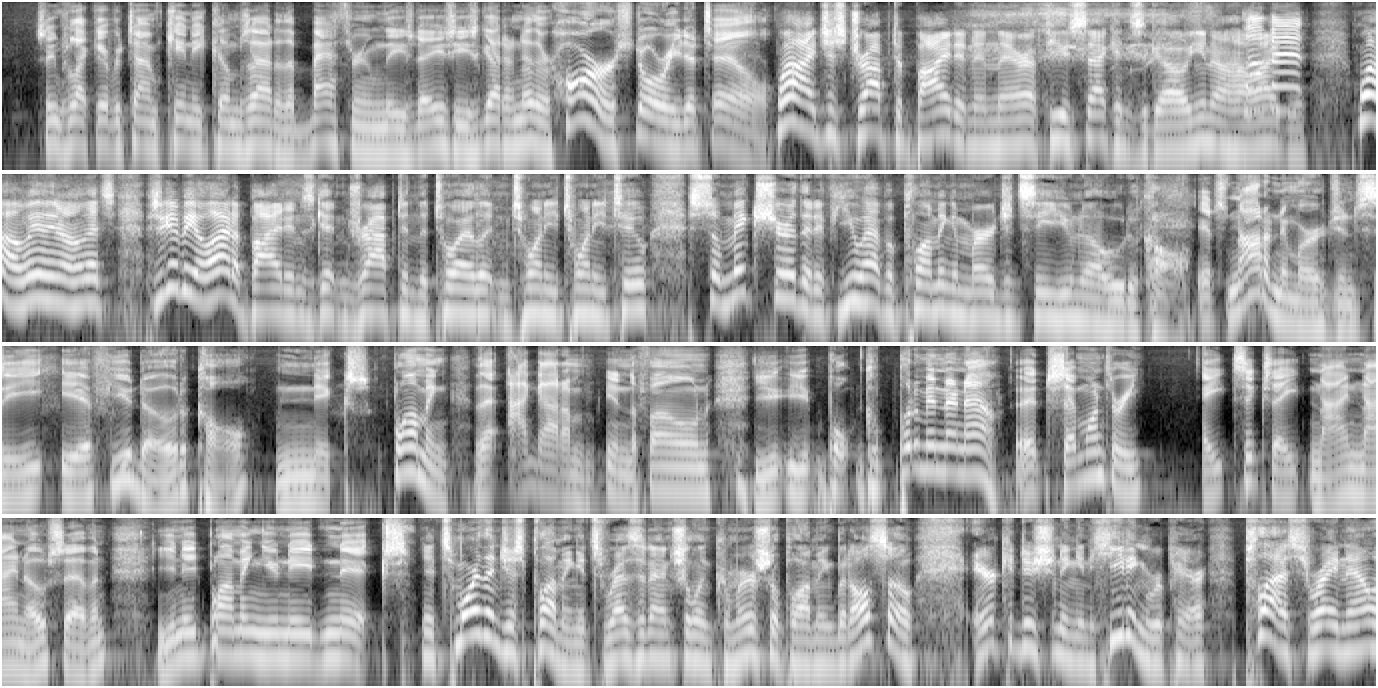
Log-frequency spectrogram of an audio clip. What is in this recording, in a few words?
RADIO AD; nicks plumbing radio ads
